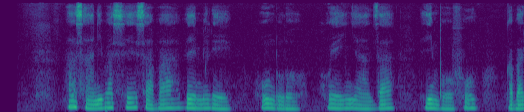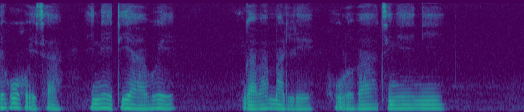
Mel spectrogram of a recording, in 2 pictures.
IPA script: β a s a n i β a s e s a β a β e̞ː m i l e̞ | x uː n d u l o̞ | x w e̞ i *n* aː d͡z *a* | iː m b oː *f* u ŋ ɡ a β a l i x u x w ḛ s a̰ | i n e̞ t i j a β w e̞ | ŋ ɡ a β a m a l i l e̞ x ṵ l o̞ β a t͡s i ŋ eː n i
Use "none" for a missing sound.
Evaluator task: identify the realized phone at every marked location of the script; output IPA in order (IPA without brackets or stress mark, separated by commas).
ɲ, a, f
